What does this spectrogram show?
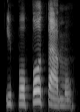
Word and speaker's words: hipopótamo: Now in Spanish, the singular form is hipopótamo, hipopótamo, hipopótamo, with an accent in the letter O, okay?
